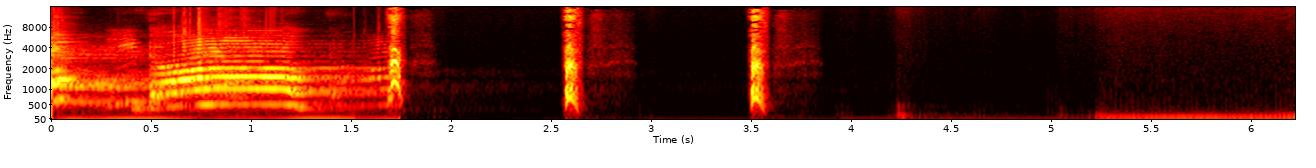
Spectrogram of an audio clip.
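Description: A cartoon dog in a children's ABC nursery rhyme gives three short, sharp barks evenly spaced, following a bright sung children's voice, then a low hum underneath.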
